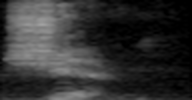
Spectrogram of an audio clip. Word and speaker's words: gym: I is also interesting because the letter Y can sometimes create a short I sound, like in the word gym.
